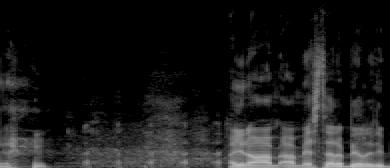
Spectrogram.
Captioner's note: audience laugh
